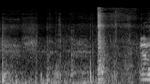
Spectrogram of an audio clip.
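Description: Scuffling of soldiers hauling a man up a concrete wall by the hands, with a sharp knock a little past halfway through. A man's voice starts at the very end.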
